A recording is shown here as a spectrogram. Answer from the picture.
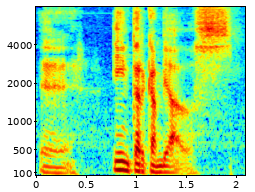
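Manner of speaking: ordinary talk, nothing marked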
